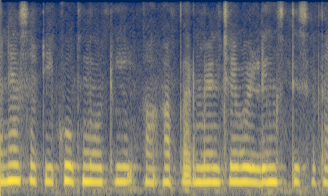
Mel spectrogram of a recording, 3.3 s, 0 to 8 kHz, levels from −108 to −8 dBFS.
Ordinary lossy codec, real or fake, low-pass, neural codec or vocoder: none; fake; none; codec, 16 kHz, 4 kbps, FreqCodec, smaller model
